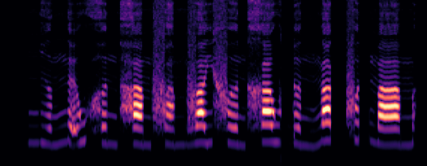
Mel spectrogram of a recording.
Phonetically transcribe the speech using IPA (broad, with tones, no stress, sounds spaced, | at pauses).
ŋ i˧˩ ə̯ ŋ ɛ̰˧˥ w h ə˧˩ n h a˧˩ m f a̤˨˩ m v a˨˦ j f əː˧˩ n x a˧ w ɗ ə˧˩ n ŋ a˦˥ k̚ f ə˦˥ t̚ m a˧ m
